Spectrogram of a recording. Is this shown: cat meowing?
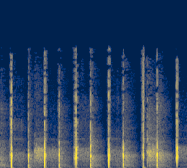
no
